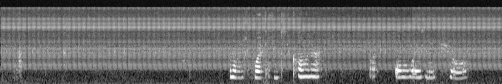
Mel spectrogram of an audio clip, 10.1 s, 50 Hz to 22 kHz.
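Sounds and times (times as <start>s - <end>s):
girl speaking: 4.6s - 6.5s, 7.4s - 9.4s.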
